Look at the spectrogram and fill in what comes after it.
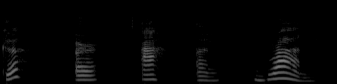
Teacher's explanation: ya naik turun turun naik turun turun grandparents grandparents oke grandparents yang versi British dia tidak sama pengucapannya dengan American ketika a ketemu n jadi dia tetap dibunyiin a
